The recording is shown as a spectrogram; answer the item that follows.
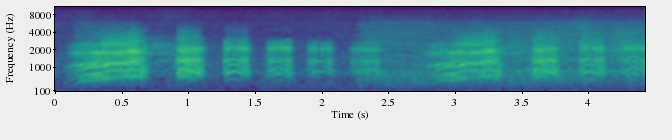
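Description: A cartoon man's voice letting out a cackling, screaming laugh. It comes in bursts: one long, wavering cry, then a quick run of short bursts about four a second, then another long cry.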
